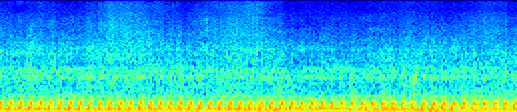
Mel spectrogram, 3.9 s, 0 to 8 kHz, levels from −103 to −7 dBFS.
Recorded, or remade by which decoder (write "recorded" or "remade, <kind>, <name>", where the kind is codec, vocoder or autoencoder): remade, codec, DAC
